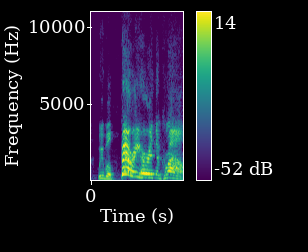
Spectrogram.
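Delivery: put-on character voice with strongly swooping pitch. Recalling a line burned into memory, Daniel Plainview voice. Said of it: "a good Daniel Plainview impression".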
